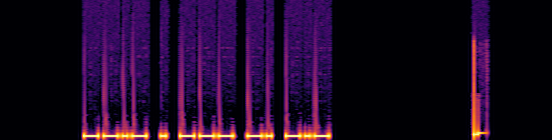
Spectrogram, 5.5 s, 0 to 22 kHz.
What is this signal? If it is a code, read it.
Morse code, heard as a keyed tone, about 25 wpm, 700 Hz. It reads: QEONK
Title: Code Groups - 5 Letters - 25wpm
